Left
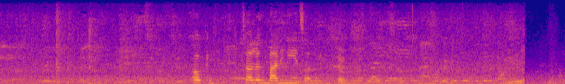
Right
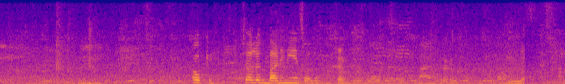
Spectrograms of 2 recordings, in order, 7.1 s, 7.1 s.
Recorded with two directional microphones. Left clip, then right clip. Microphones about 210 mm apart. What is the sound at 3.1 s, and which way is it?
Speech, 10° right (ahead or behind).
